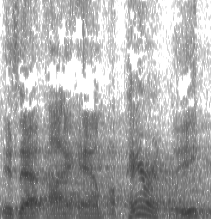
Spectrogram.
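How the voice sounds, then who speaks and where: A man's voice: fairly high pitch, animated, unhurried, pushed and bright. A middle-aged American man preaching in a conversational, dryly humorous way, telling personal anecdotes. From suburbs of Chicago, United States. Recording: echoey hall, long reverb, background noise.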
